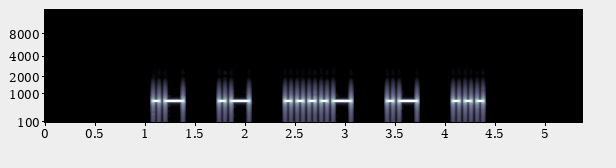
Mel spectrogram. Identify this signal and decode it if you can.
Morse code, heard as a keyed tone, about 20 wpm, 700 Hz. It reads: A A 4 A S
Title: 048 Lesson 9g - Number 4 - Call Signs 20wpm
